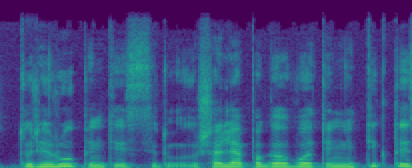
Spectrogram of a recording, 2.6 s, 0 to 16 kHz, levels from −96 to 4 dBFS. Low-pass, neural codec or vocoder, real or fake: 14.4 kHz; vocoder, 44.1 kHz, 128 mel bands every 256 samples, BigVGAN v2; fake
